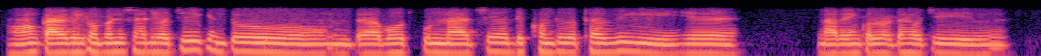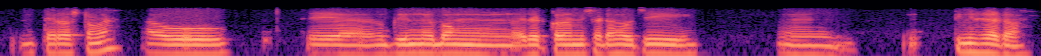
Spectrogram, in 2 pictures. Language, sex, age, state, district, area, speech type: Odia, male, 30-45, Odisha, Nayagarh, rural, conversation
